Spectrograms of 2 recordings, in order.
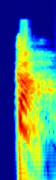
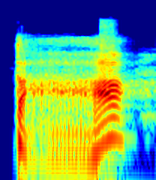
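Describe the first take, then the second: First: The pitch falls all the way down. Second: The pitch dips down and then rises. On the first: "It's all the way down" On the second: "going down and then upward"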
